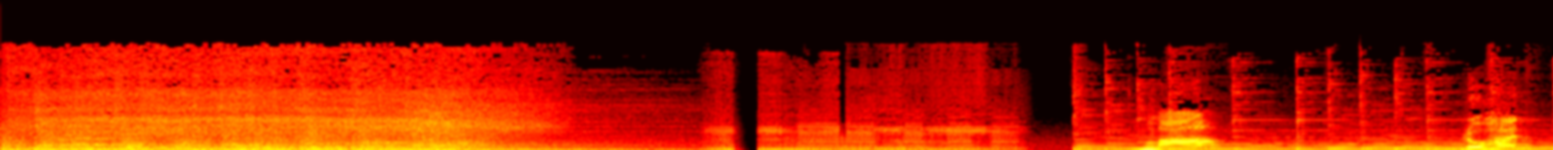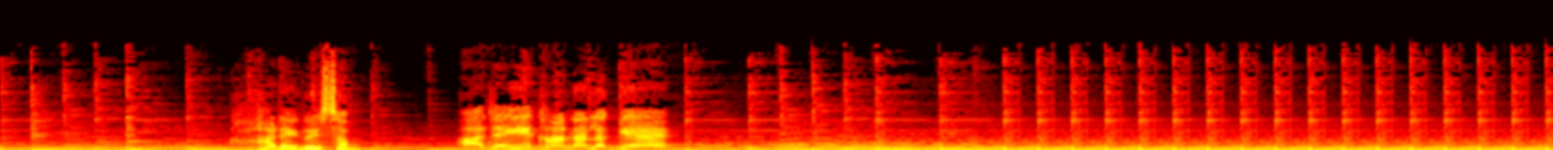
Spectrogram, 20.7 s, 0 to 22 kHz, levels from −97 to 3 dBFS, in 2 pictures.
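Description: At 4.87 s there's a call audio freeze, likely from packets arriving late. The last sound trails on, then about 80 ms of silence, 173 ms inserted, nothing lost.

Right after, from 5.17 to 5.20 s, a short concealed packet loss covers 20 ms that never arrived, leaving a quick smeared blip where the receiver patched over it.

Then at 5.20 to 5.23 s it does a skip ahead. Around 70 ms gets dropped, so the audio lurches forward with the two sides spliced almost together.

From 5.40 to 6.29 s the jitter buffer slow-down kicks in. Repeated pitch periods add 53 ms, so things drag at 95% speed without the pitch dropping.

Overlapping that, 5.61 to 7.31 s has a call bitrate drop from 48 to 15 kbps. For about 1.6 s at the bottom it turns rough, watery and dull.

Between 11.22 and 13.17 s there's a jitter buffer speed-up. Trimming roughly 150 ms of pitch periods pushes playback to 106%, so it feels a bit hurried.

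Finally, from 17.14 s to the end, a broken-record loop repeats the same 226 ms fragment back to back, likely from a stalled stream, and everything after it is lost.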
